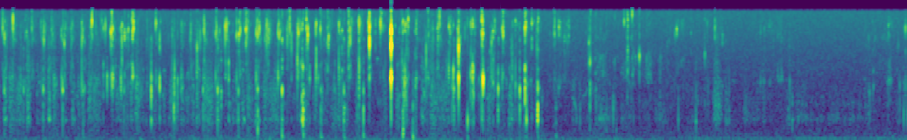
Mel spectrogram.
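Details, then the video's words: Domestic cat eating: a fast run of sharp crunchy clicks and smacks through the first eight seconds, thinning to softer scattered chewing noises over a low steady hum. "Cat Kerry Eating ASMR"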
